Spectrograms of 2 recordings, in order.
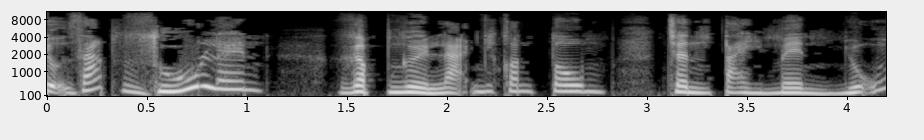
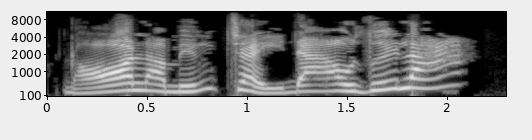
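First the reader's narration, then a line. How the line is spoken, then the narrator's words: Loud praise. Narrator (Vietnamese): Quan Lưu Tình, một tay biết võ, lớn tiếng khen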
